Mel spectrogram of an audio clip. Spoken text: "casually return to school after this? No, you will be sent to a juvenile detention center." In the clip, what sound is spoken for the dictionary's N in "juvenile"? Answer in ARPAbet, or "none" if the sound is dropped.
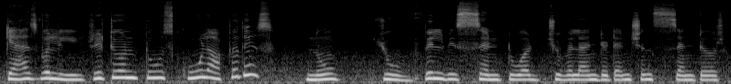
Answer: L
